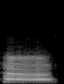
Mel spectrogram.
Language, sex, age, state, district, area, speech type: Marathi, male, 18-30, Maharashtra, Beed, rural, conversation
